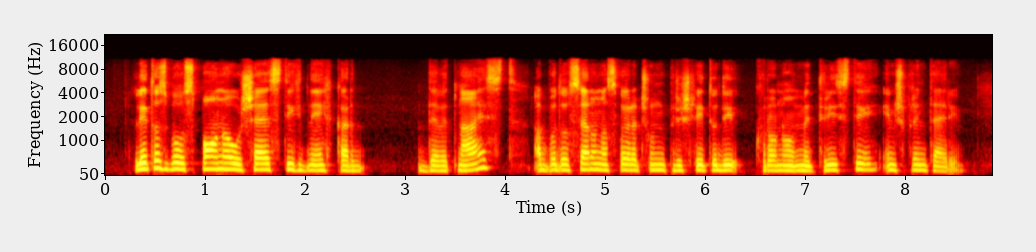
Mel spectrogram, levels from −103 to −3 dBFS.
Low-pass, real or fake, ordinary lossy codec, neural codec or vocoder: 10.8 kHz; fake; MP3, 96 kbps; codec, 44.1 kHz, 7.8 kbps, DAC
